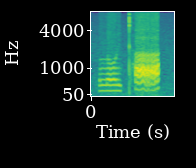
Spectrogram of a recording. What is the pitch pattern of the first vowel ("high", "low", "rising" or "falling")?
low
